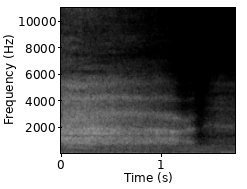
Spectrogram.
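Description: A deep, steady exhale during yoga breathing, a broad airy rush of breath that holds for over a second and then tapers off. Close and clear, with no talking over it.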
